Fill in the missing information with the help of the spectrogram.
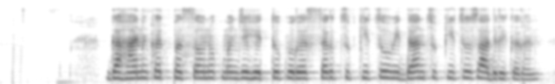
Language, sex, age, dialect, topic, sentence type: Marathi, female, 18-24, Southern Konkan, banking, statement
